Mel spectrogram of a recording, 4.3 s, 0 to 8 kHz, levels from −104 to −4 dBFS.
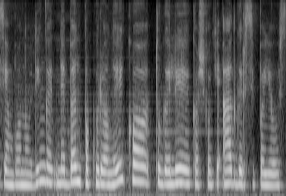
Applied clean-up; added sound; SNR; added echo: neural separator model SepFormer DNS4.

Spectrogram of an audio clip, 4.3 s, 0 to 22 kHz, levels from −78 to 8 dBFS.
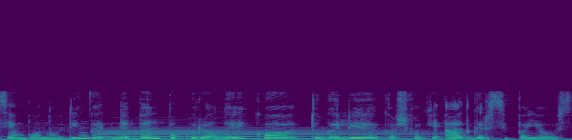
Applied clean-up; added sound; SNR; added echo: none; Wind instrument, woodwind instrument; 12 dB; none.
